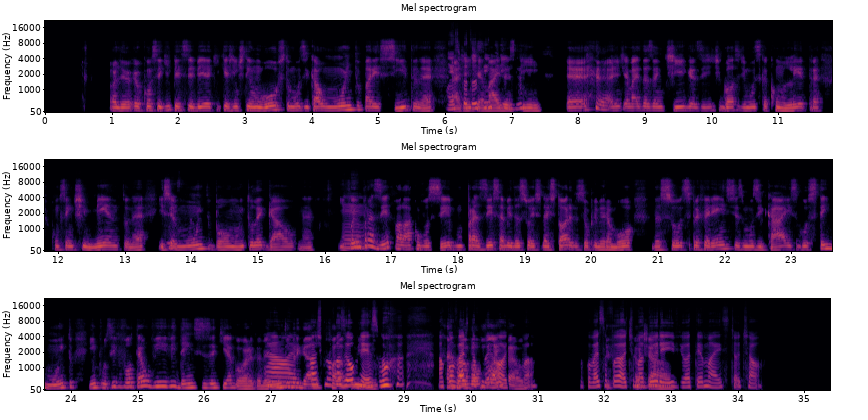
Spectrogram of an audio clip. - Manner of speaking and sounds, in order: tapping; giggle; chuckle; giggle
- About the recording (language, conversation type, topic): Portuguese, podcast, Tem alguma música que te lembra o seu primeiro amor?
